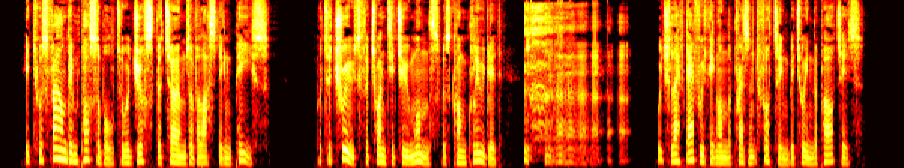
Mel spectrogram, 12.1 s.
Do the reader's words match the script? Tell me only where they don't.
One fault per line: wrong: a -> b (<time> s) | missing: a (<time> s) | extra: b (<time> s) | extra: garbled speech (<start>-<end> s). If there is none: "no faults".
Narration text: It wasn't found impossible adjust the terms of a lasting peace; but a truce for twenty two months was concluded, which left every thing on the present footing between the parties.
wrong: wasn't -> was (0.5 s)
extra: to (1.5 s)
